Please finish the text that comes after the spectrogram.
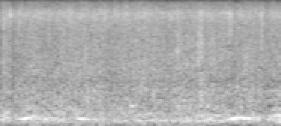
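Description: Steady rain falls outdoors during a severe thunderstorm with frequent lightning, heard through an open door as a dense, even hiss of drops hitting wet surfaces, continuous and fairly close, with no voices.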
